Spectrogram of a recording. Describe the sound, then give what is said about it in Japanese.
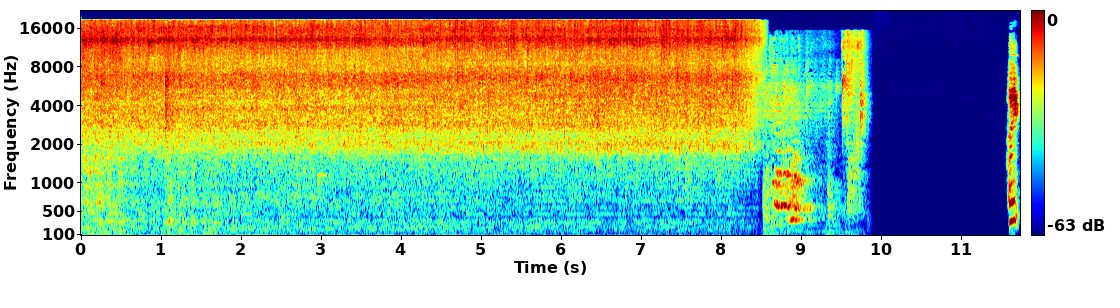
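Warm water rinses shampoo out of hair at a salon, a soft steady spray hiss running for about eight seconds before brief rustling handling noises and quiet. “さあ、シャンプーを流していきますよ。お湯がかかりますから、目を閉じてくださいね。”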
